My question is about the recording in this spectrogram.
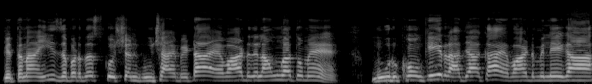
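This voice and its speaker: Teacher, male, bright and clear, sarcastic, scolding lecturer. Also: high-pitched, flat delivery, a little fast. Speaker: programming teacher. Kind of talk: online coding lecture.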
